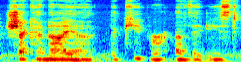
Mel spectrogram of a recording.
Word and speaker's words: Shechaniah: After him repaired also Shemaiah, the son of Shalakiah, the keeper of the east gate. I'm sorry, I pronounced that name wrong. Shechaniah, the keeper of the east gate.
